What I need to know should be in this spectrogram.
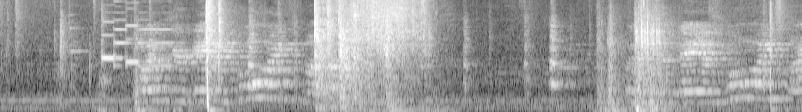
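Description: An oven door opens and closes.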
